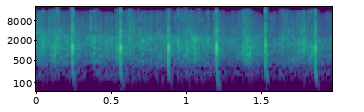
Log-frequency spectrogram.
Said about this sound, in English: It's a little bit of a hesitant clap because I know some of you realize that clap's going to cost you something. It's like, I'm not sure I want to clap here.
